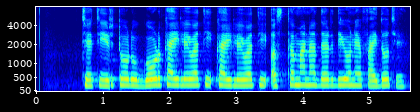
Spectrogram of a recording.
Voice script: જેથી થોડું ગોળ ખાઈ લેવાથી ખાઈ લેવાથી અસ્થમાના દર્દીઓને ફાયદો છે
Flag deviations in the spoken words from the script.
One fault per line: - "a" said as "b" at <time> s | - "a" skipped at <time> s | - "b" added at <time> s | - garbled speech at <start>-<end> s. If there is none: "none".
none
